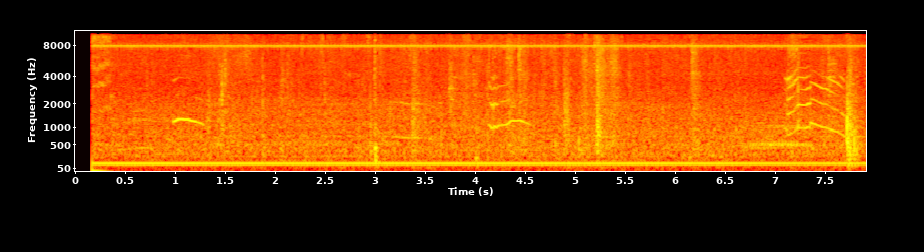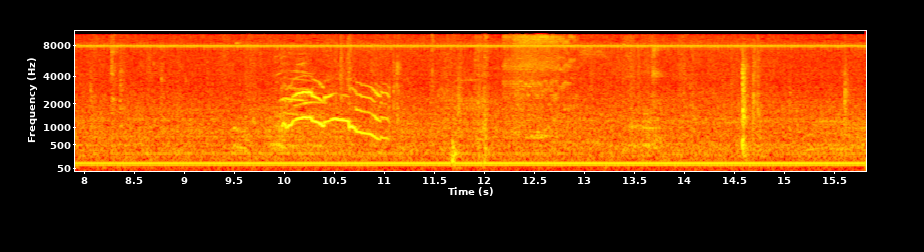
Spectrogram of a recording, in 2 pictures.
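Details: Two-week-old fawn Abyssinian kitten, born 18 June 2010, giving thin, high mews that rise and fall, spaced a few seconds apart, some in quick pairs, over a steady low electrical hum and a constant high whine.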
